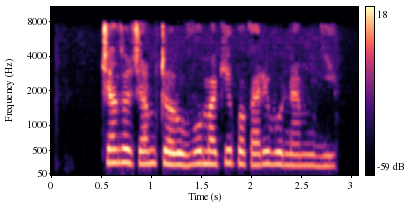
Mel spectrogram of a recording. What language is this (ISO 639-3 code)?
swa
